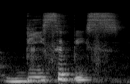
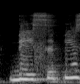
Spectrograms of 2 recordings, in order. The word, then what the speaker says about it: bíceps: Bíceps é uma palavra trissílaba, professora. Tem o bi, o sé e o pis. BI, uma sílaba, CE, outra sílaba, PS, outra sílaba. Se você assistiu a essa aula e lembrar desse detalhe, você vai dizer, bíceps não é uma palavra trissílaba, e sim uma palavra dissílaba. Bíceps tem 2 sílabas, tá? É o bi e o cepes.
